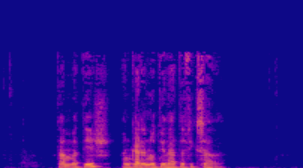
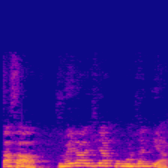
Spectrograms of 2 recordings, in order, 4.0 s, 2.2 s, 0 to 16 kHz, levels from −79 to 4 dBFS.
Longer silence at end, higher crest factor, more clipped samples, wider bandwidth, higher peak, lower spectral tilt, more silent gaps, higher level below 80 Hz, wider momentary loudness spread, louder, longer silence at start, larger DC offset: first, 1.05 s vs 0 s; first, 22 dB vs 14 dB; neither; first, 11.5 kHz vs 9.4 kHz; second, -6 dBFS vs 0 dBFS; second, -5.5 dB/octave vs -9 dB/octave; neither; second, -50 dBFS vs -42 dBFS; first, 9 LU vs 6 LU; second, -25 LUFS vs -14 LUFS; first, 0.75 s vs 0.05 s; neither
